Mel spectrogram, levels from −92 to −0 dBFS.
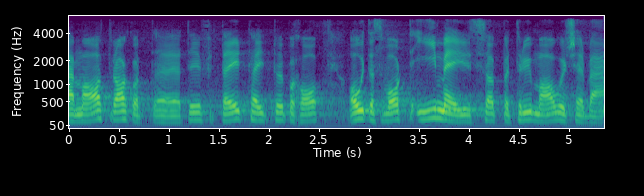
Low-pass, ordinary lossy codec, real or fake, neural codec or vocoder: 5.4 kHz; none; real; none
